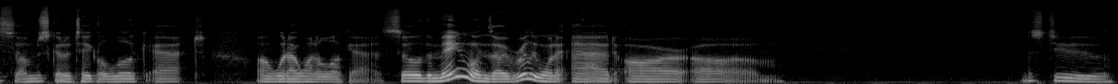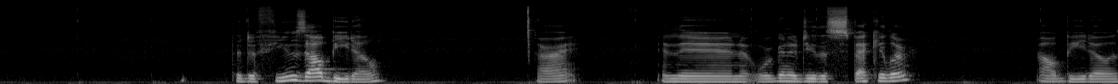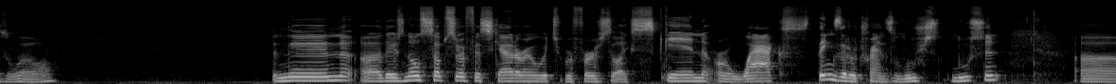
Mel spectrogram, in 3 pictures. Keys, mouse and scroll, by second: 0.7 click, 5.7 click, 10.3-11.9 drag, 12.7-13.6 drag, 16.4 click, 17.5 click, 18.6 click, 19.3 click, 20.8 click.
